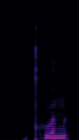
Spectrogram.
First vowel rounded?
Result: no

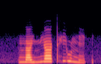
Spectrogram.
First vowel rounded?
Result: no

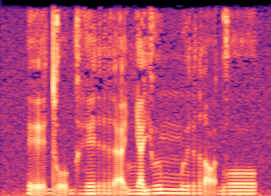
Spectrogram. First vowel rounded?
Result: no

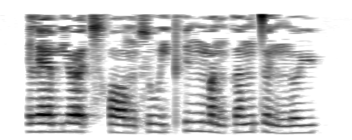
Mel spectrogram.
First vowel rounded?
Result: no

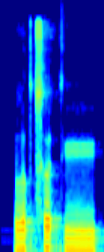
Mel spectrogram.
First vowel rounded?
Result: yes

